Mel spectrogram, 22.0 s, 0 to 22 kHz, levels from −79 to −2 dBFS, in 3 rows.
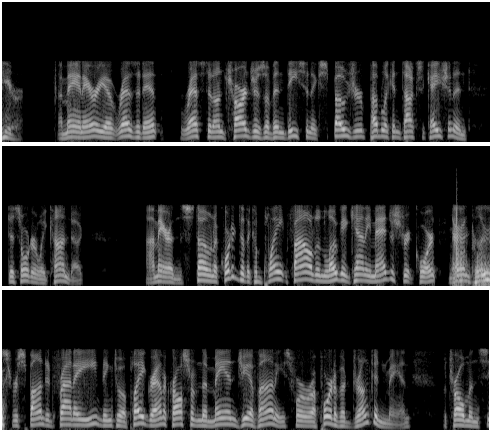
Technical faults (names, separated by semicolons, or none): codec payload misread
